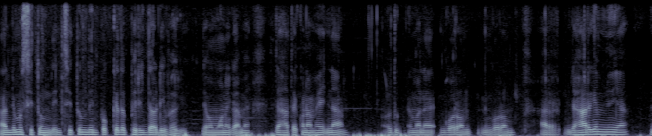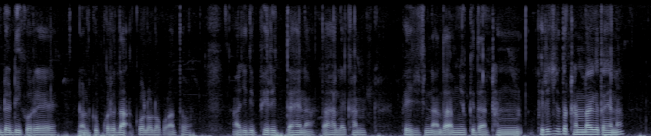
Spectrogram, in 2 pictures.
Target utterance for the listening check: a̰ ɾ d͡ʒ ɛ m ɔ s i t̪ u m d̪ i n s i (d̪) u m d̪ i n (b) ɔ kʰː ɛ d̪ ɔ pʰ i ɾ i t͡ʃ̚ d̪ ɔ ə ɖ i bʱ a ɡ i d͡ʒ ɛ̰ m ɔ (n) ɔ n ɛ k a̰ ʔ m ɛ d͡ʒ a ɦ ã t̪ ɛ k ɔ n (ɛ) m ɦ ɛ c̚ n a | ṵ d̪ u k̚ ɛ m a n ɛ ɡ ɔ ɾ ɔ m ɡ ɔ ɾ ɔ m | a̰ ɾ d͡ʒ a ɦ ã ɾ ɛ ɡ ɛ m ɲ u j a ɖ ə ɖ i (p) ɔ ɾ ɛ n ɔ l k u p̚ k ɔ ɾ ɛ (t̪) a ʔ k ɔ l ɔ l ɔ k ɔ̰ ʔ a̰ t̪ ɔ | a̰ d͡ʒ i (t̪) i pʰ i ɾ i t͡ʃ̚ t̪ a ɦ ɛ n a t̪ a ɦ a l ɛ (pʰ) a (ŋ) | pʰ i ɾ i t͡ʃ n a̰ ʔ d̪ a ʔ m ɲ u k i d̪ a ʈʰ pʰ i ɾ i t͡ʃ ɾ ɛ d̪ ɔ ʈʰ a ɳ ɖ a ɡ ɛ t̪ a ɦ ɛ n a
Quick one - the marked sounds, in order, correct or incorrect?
incorrect, incorrect, incorrect, incorrect, incorrect, incorrect, incorrect, incorrect, incorrect

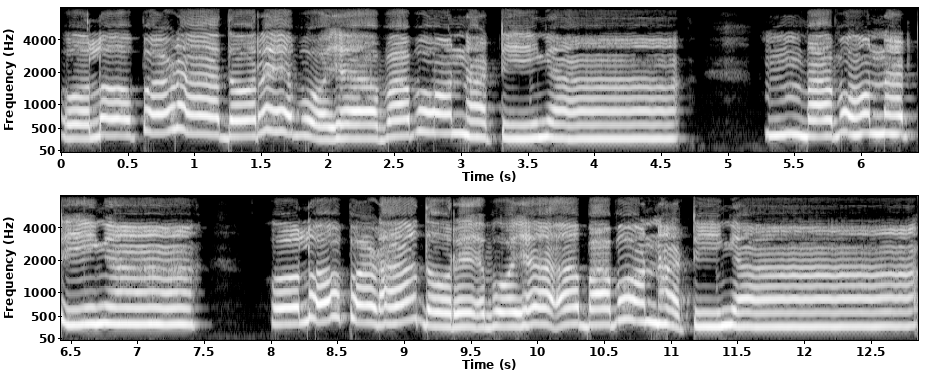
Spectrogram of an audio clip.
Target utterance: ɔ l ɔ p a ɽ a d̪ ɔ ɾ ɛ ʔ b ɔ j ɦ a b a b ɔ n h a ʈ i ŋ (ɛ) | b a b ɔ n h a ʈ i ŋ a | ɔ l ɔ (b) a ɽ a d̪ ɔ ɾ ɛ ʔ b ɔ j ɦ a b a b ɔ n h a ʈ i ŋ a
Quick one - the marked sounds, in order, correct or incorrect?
incorrect, incorrect

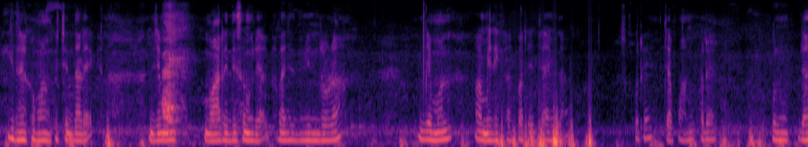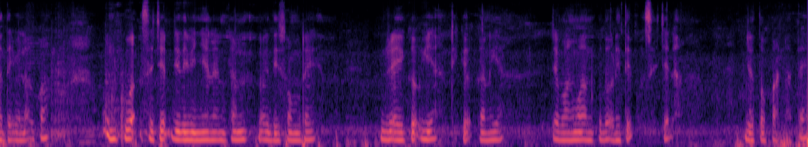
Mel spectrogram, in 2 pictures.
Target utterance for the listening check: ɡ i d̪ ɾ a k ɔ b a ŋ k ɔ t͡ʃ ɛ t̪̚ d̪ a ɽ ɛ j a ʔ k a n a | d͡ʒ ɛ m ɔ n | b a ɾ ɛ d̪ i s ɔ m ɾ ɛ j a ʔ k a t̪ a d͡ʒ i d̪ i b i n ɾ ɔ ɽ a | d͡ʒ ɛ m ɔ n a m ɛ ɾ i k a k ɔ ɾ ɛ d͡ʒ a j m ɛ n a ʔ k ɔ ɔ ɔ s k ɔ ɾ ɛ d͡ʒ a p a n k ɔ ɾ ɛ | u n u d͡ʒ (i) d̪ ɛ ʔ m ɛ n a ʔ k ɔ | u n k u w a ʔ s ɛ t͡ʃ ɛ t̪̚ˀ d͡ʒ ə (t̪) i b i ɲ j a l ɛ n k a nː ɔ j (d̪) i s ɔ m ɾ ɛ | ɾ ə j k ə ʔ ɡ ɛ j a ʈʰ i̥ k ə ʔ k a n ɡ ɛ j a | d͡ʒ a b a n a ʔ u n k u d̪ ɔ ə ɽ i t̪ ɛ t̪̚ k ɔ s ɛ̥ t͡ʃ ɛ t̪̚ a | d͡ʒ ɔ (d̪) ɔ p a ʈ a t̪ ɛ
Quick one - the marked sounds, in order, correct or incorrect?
incorrect, incorrect, correct, incorrect

